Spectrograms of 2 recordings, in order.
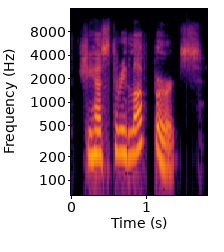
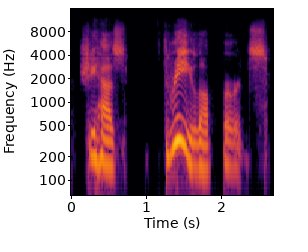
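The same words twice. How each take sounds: First: The word "lovebirds" carries the stress. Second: The word "three" carries the stress. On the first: Not cockatiels. "not cockatiels" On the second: Not just two. "not just two"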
